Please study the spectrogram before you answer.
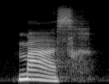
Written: Masx

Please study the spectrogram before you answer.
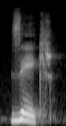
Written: Dhekr

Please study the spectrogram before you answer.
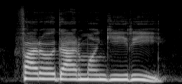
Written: Faradarmāngiri

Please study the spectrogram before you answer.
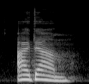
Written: ᶜAdam

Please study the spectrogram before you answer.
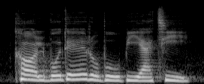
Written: Robūbiyyati

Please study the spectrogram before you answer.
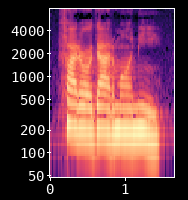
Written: Faradarmāni

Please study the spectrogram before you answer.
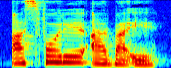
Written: Asfār-e Arbaᶜeh

